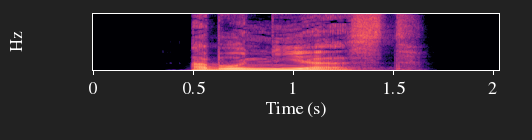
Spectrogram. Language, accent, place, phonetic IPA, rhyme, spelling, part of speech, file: German, Germany, Berlin, [abɔˈniːɐ̯st], -iːɐ̯st, abonnierst, verb, De-abonnierst.ogg
- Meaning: second-person singular present of abonnieren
